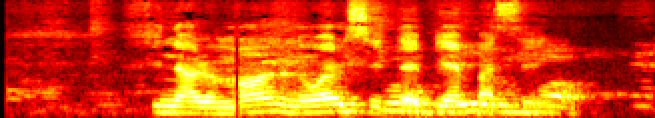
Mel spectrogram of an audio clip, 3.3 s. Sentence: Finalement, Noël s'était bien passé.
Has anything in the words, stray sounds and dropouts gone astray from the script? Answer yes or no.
yes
